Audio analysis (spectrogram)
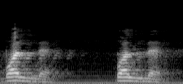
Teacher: يكون اللسان داخل الفم، ويطرق اللسان إلى غار الحنك الأعلى · Term: حرف مستطيل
